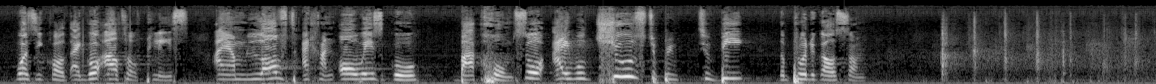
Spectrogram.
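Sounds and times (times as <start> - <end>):
speech: 0.2 - 8.7
sparse half-hearted clapping from the audience: 9.4 - 11.5.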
